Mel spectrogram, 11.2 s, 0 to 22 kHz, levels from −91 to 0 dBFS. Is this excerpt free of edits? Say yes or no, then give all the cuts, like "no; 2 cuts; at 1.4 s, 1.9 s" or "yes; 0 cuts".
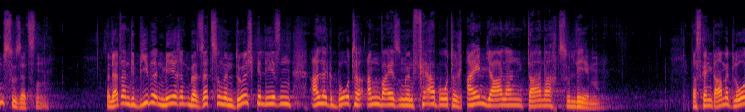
no; 1 cut; at 6.9 s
